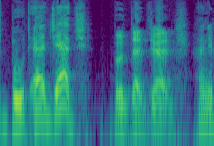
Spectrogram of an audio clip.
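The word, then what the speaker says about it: Buttigieg: name because they were sick of hearing people mispronounce his name uh-huh it's boot edge edge boot that judge and you put it together quickly it's Buddha judge right well guess what as of last night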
